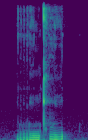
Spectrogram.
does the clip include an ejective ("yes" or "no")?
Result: no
